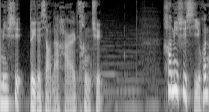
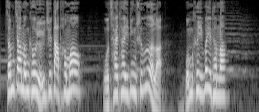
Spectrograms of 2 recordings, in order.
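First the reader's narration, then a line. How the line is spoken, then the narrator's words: Shouting boy. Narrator (Chinese): 一个小男孩大叫起来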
